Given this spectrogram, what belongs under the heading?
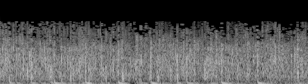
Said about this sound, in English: So I think she needs a round of applause and certainly an extra point.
